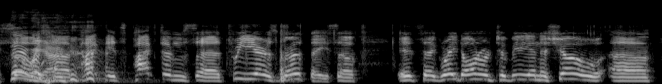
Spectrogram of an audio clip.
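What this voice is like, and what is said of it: Estonian-accented English. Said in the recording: “I detect an accent ... From Estonia”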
